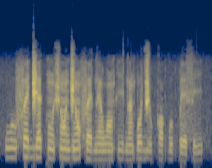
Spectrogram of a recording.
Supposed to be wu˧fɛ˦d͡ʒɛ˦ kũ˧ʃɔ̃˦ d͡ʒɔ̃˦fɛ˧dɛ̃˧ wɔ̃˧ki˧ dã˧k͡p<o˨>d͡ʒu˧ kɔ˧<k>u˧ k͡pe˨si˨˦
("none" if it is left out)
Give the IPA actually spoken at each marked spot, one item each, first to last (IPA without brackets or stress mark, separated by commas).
o˦, k͡p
